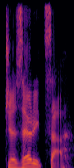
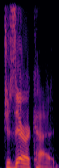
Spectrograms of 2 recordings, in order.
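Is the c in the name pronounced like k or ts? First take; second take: ts; k. First: The c is pronounced like ts. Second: The c is pronounced like a k. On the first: The speaker calls it right. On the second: The speaker calls it wrong.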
